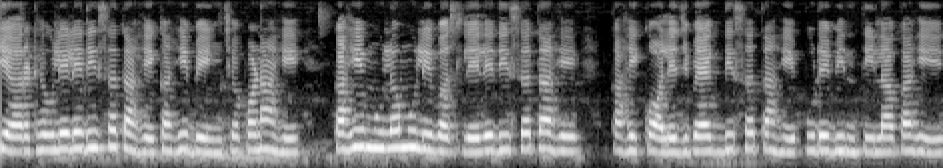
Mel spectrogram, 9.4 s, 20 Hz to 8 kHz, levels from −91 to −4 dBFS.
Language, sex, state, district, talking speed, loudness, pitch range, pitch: Marathi, female, Maharashtra, Gondia, 140 wpm, -14 LUFS, 220-255 Hz, 235 Hz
